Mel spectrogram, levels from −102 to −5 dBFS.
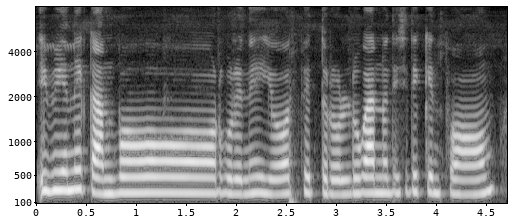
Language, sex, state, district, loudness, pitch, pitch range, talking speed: Chakma, female, Tripura, West Tripura, -17 LUFS, 235 Hz, 225-235 Hz, 125 wpm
